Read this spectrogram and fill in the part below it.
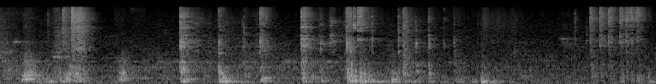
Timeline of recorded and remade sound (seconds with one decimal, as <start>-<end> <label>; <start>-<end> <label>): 0.0-0.6 remade; 0.6-6.6 recorded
